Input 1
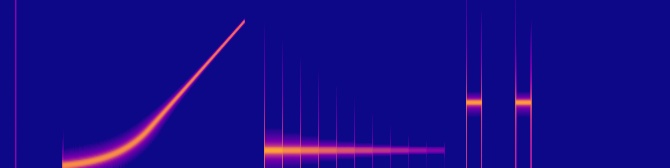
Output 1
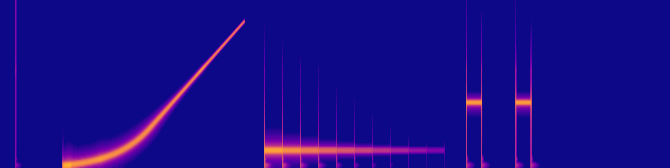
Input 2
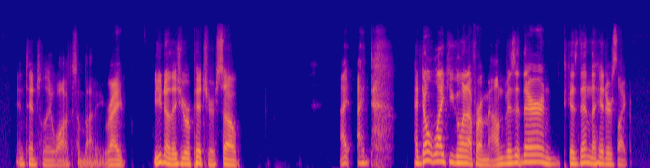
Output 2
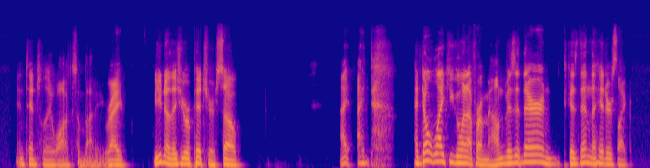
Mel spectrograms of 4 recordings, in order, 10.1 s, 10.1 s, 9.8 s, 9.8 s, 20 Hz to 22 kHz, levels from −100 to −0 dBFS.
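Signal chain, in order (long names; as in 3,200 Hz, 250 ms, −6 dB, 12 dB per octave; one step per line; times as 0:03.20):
thirty-one-band graphic EQ 100 Hz +11 dB, 250 Hz +4 dB, 4,000 Hz +6 dB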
